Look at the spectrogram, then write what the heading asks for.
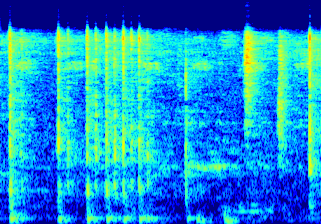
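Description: Rapid computer keyboard and mouse clicks while text is highlighted and deleted, a quick cluster of taps followed by a few scattered single clicks, close and fairly faint with no talking.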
